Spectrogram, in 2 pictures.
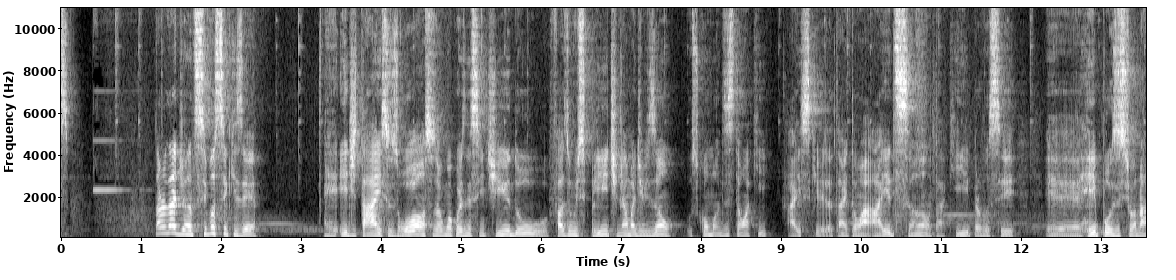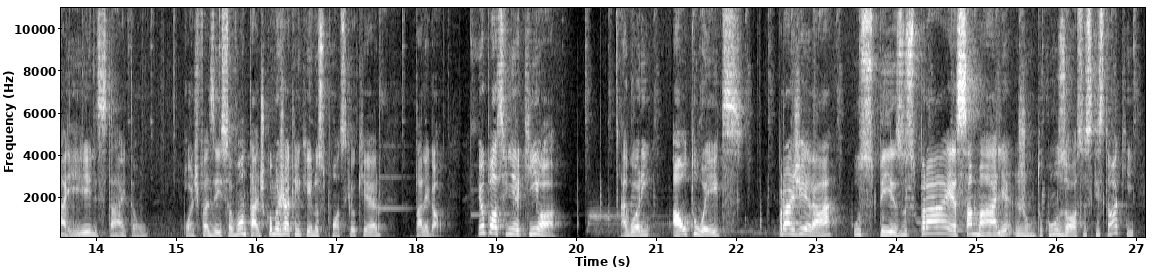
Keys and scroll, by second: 14.0 super+z.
